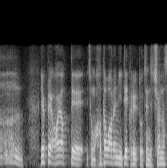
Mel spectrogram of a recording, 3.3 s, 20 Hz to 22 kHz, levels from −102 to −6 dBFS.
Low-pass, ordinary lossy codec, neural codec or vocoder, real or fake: 7.2 kHz; none; codec, 16 kHz, 0.8 kbps, ZipCodec; fake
